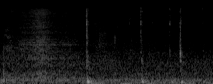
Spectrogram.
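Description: A handful of faint, irregularly spaced taps on a laptop keyboard.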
